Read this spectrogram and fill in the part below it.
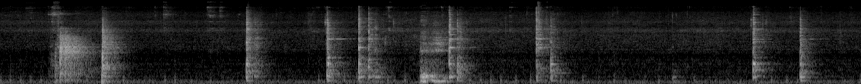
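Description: Tamarind is added to hot oil in a pan while making coriander-leaf thokku. Intermittent clinks and scrapes of stirring break through a soft sizzle, each stroke sharp and close.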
